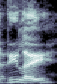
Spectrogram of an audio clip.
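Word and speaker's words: D'LAI: the story okay so billy and d uh delay is how you say his name they were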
